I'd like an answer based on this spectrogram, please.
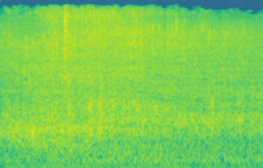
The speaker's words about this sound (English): There's some studded tires going by.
